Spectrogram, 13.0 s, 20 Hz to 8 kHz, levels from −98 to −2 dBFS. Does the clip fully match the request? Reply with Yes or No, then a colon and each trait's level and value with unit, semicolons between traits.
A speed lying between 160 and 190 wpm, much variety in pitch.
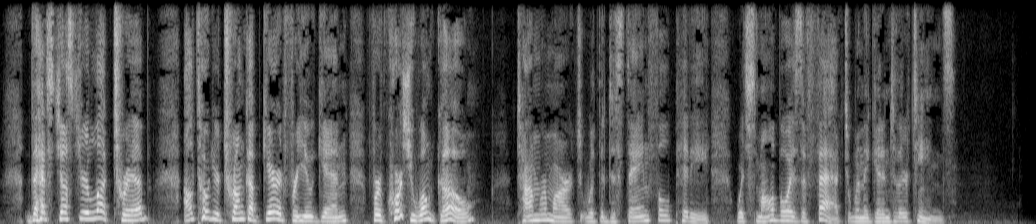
Yes: average, 165 wpm; wide, 6.3 semitones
